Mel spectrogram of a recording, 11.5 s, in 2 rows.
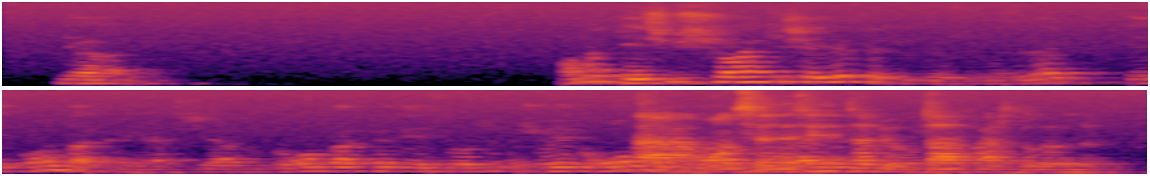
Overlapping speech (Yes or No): Yes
